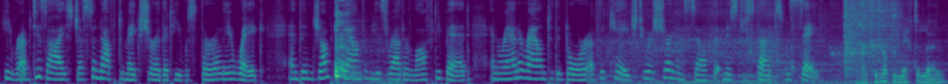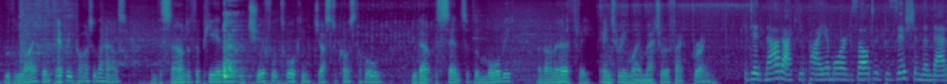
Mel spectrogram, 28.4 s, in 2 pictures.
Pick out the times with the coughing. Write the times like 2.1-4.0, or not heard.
5.0-6.0, 17.6-18.6.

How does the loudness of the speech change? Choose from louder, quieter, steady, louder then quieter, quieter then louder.
steady.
